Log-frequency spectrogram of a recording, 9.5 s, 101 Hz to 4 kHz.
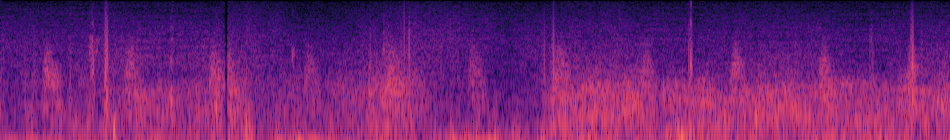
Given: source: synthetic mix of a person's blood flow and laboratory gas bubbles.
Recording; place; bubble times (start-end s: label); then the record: Doppler ultrasound of blood flow; subclavian vein
0.69-1.02 s: bubbles
1.69-1.76 s: bubbles
2.13-2.19 s: bubbles
2.90-2.95 s: bubbles
6.60-6.67 s: bubbles
6.87-6.95 s: bubbles
From the record:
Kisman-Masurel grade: 122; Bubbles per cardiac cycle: 1 to 2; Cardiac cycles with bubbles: 10 to 50%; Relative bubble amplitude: moderate (0.250 to 0.450); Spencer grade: 2 (many but less than half of the cardiac periods contain bubble signals, singularly or in groups); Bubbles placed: anywhere in the cardiac cycle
